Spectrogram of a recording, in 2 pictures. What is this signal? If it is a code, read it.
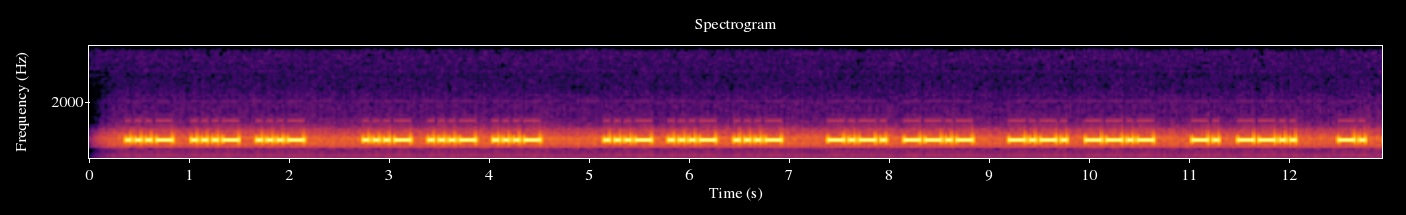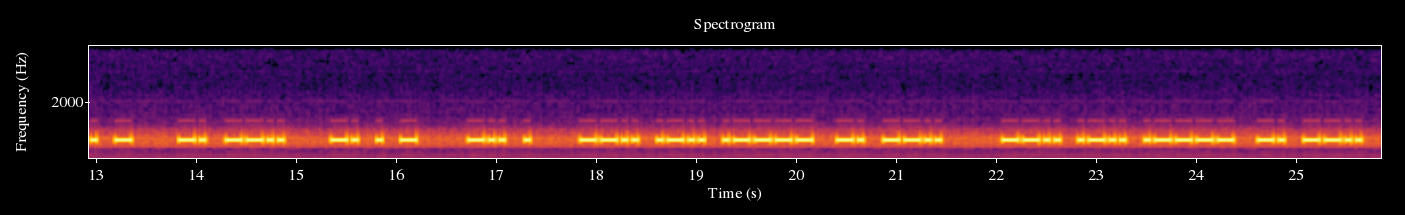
Morse code, heard as a keyed tone, about 23 wpm, 660 Hz. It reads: VVV VVV VVV CQ CQ NZ NET NZ NET DE ZL1NZ ZL1NZ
